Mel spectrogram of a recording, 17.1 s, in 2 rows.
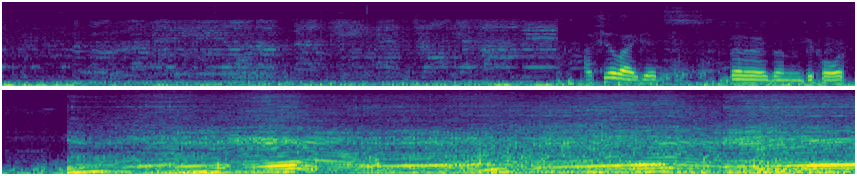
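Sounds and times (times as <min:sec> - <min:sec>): motorcycle engine accelerating: 0:09.1 - 0:17.0.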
